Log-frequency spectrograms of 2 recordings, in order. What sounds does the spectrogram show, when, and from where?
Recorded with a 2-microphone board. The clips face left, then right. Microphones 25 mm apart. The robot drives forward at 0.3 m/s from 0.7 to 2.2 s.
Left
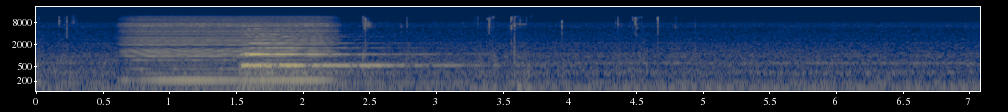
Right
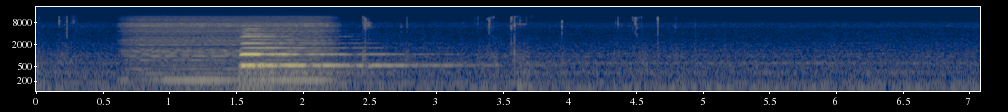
1.5 s a car horn: 75° right (ahead or behind), 3.5 m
